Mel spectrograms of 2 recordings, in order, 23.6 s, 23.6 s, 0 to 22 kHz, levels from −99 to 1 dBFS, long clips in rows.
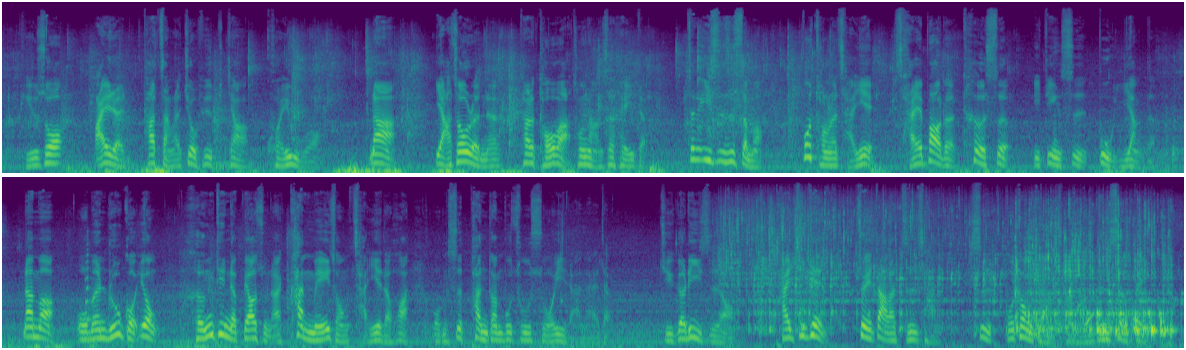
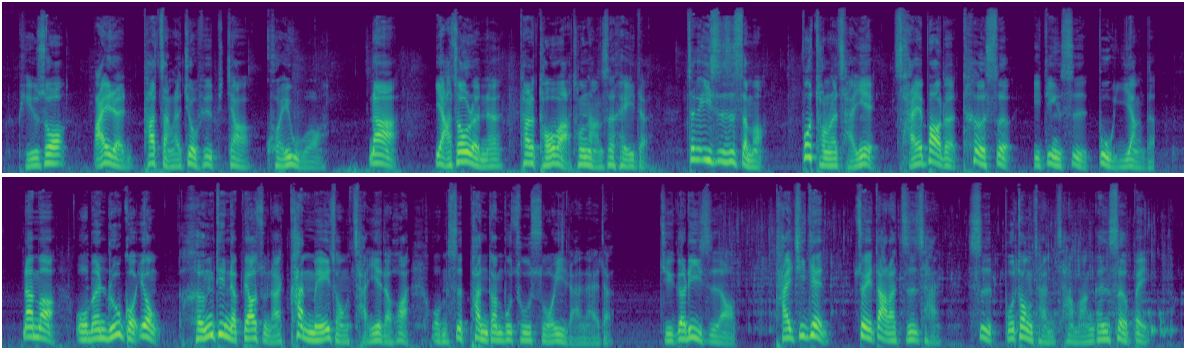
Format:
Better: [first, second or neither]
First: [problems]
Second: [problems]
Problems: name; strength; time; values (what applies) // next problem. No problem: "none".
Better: second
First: household noises; loud; throughout; 5 dB below the speech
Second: household noises; faint; throughout; 30 dB below the speech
